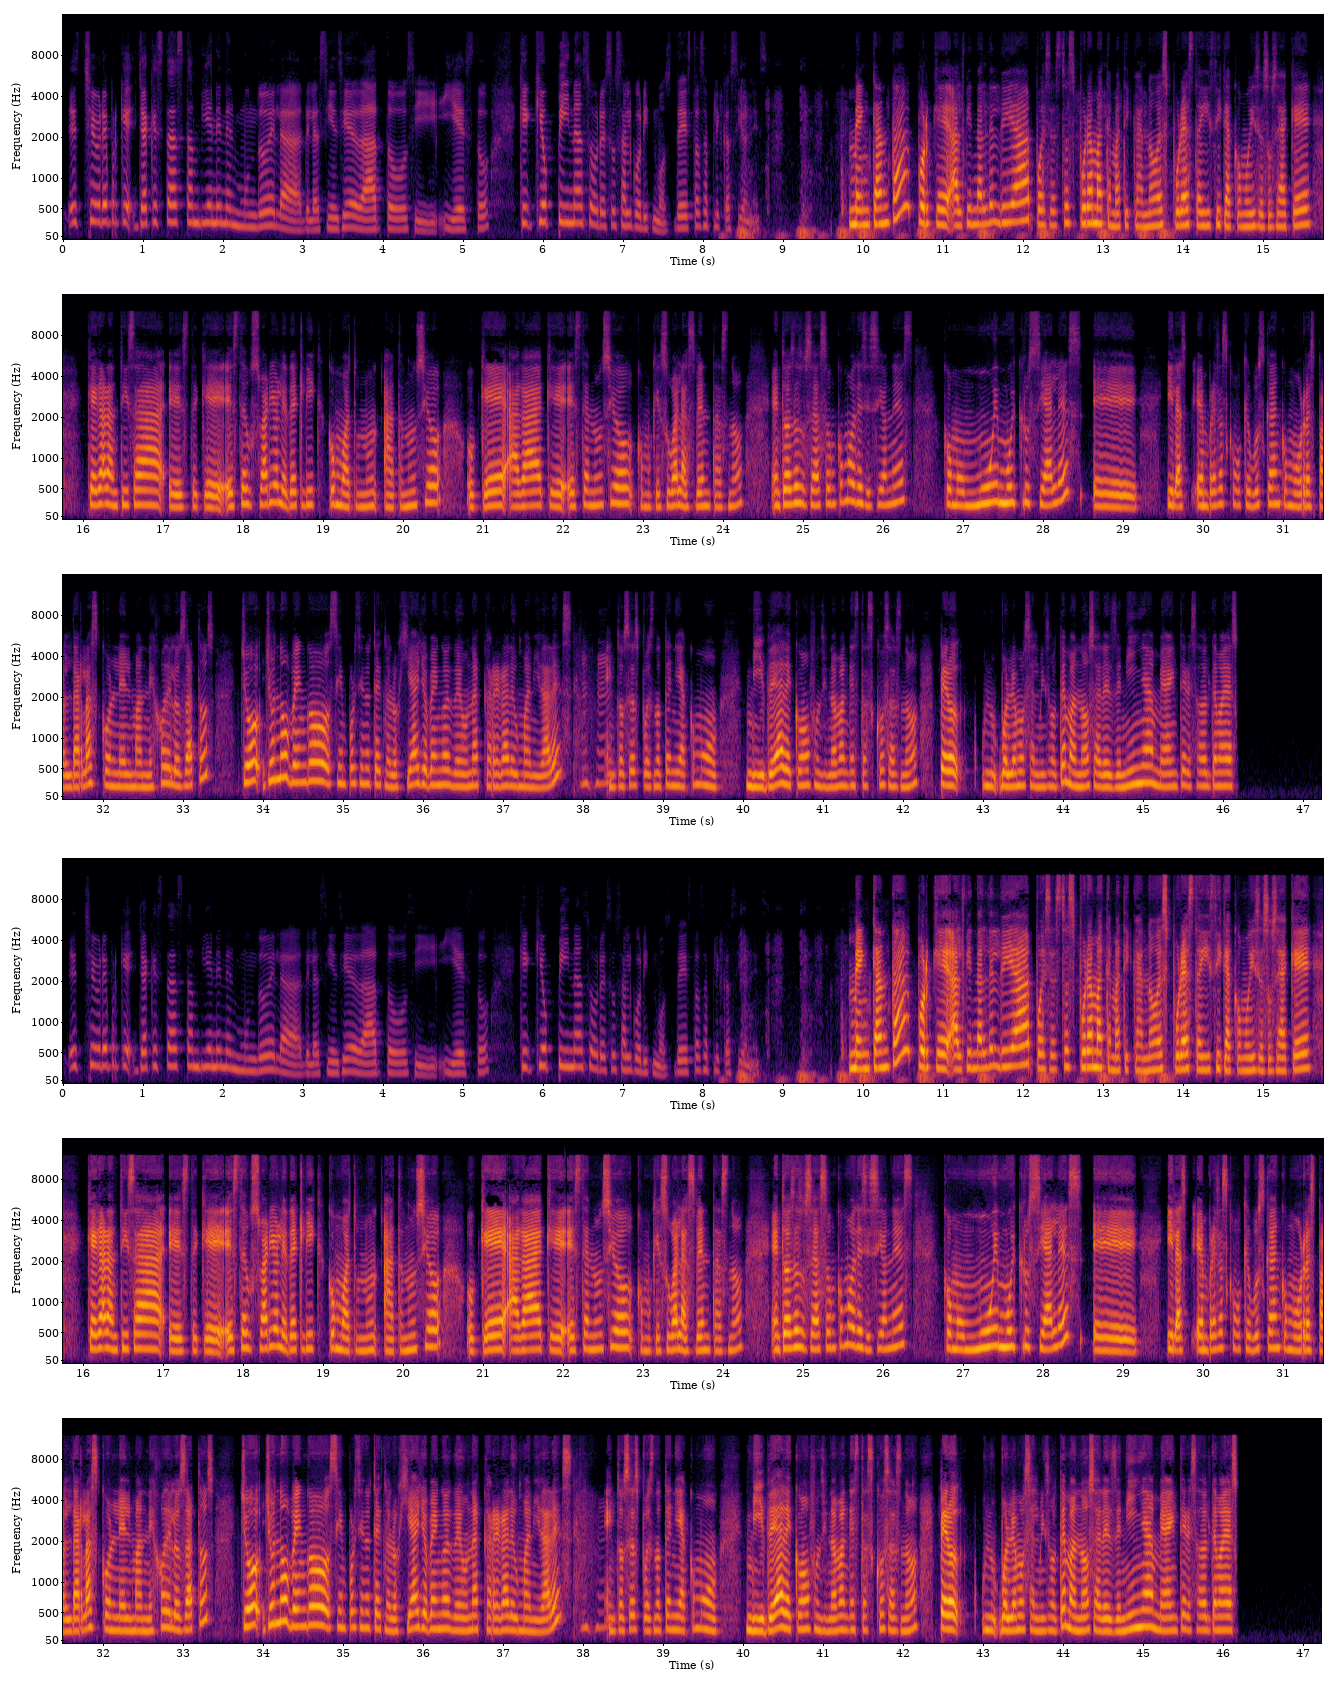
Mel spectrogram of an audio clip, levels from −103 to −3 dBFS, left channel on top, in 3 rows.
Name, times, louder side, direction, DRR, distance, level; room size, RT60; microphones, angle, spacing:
voice 1, 0.1-8.7 38.0-38.4, left 2 dB, 45° left, 4.2 m, -44 dB
sound 1, 8.2-14.1, equal, ahead, 3.8 m, -48 dB
voice 2, 9.8-38.0 38.3-42.7 43.0-46.2, right 3 dB, 60° right, 1.9 m, -27 dB
head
